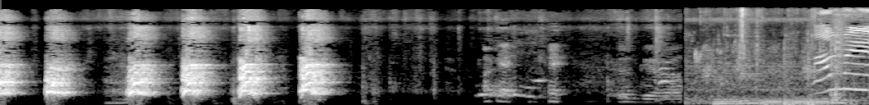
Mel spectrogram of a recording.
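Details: German Shepherd guarding babies and children, giving five strong barks in a steady rhythm about every half second. Quiet follows, then human speech, and then music.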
